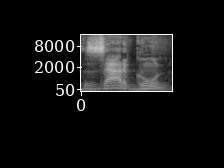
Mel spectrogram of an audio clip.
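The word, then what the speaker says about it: زرگون: Zircon is an old Persian word that's pronounced zargun, which means gold-like.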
